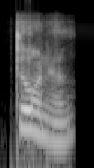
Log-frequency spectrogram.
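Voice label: "tonality", Indian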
